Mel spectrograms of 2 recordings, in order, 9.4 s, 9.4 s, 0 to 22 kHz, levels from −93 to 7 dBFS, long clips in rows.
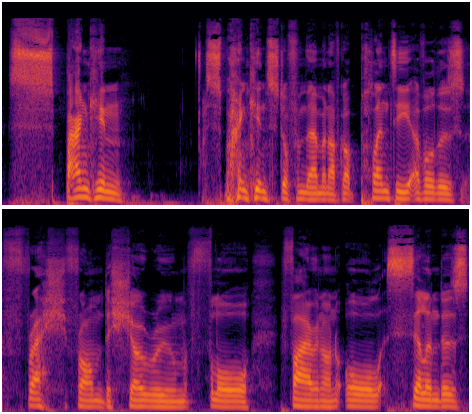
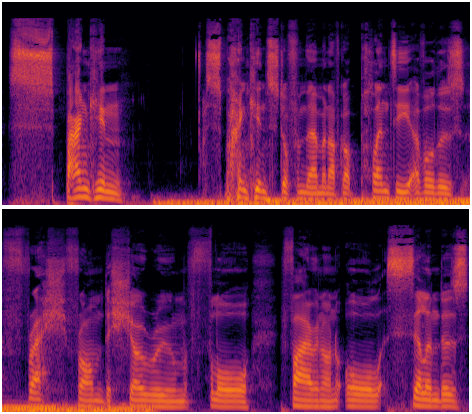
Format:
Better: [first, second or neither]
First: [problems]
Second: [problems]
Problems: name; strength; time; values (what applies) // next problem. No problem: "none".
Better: first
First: none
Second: low rumble; faint; from 1.5 to 6 s; 20 dB below the speech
